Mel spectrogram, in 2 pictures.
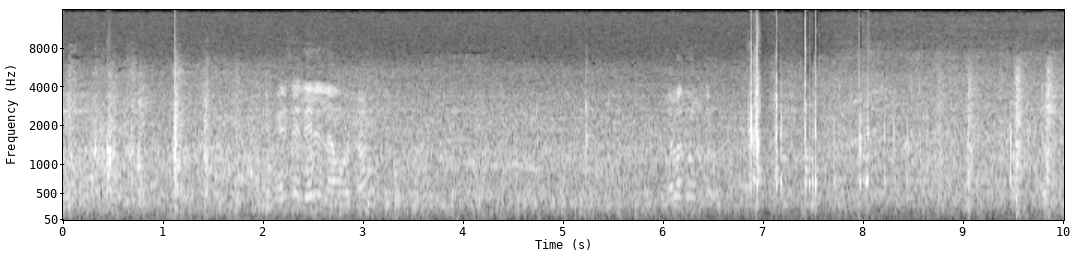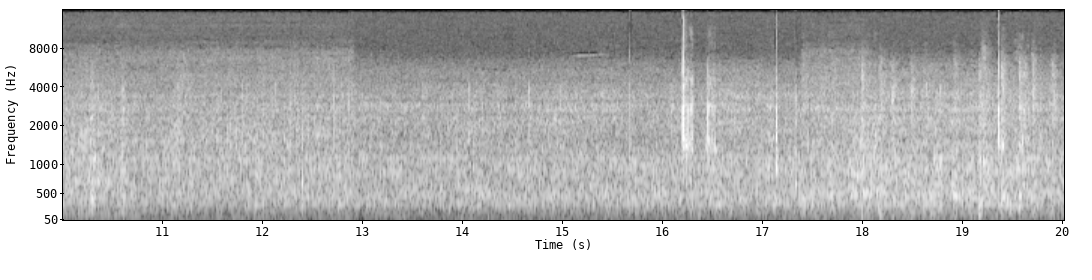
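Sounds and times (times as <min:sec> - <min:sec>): train running on rails: 0:00.0 - 0:20.0
wheel clicks over rail joints: 0:06.9 - 0:12.9.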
